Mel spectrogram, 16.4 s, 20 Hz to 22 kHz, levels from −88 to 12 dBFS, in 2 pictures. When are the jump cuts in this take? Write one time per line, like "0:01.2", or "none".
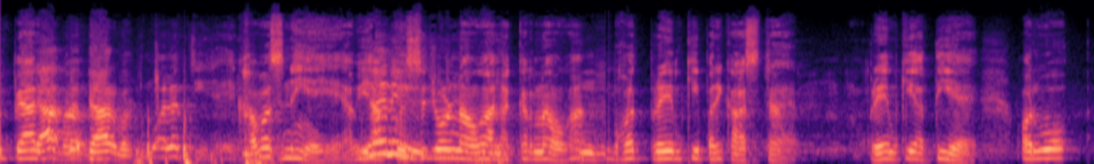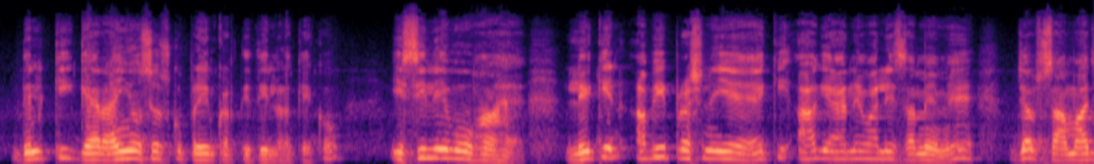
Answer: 0:04.6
